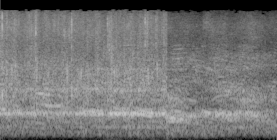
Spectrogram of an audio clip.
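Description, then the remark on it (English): A loud, steady roar from a large football crowd at a Southend versus Millwall match, broad wash of voices with a sustained chanting tone running through it, continuous throughout with brief swells of cheering. “Fantastic atmosphere, as you can hear, dear listener”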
